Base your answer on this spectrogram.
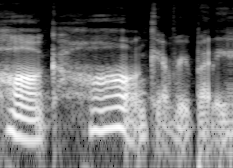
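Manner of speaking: sultry, breathy, seductive whisper. Signing off to everybody, repeating the goodbye seductively. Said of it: "Should I do it seductively too?".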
